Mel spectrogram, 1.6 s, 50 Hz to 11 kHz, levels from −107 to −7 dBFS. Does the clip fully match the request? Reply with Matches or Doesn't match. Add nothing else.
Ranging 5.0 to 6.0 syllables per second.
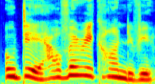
Matches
